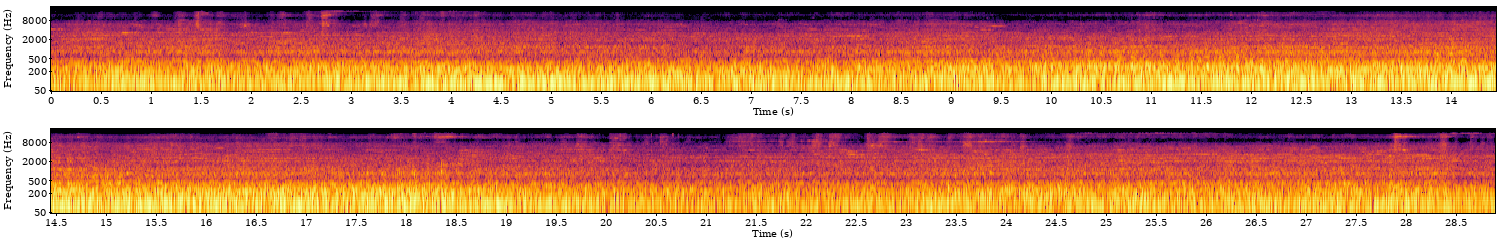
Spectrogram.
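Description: Florida East Coast Railway intermodal freight cars, double-stack container cars and then trailer-carrying flatcars, rolling past at close range: a steady heavy rumble of steel wheels on rail with occasional clicks.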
